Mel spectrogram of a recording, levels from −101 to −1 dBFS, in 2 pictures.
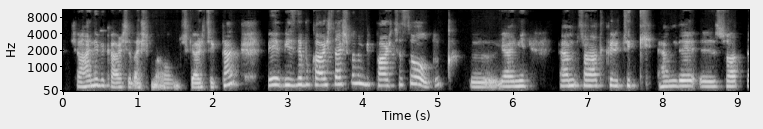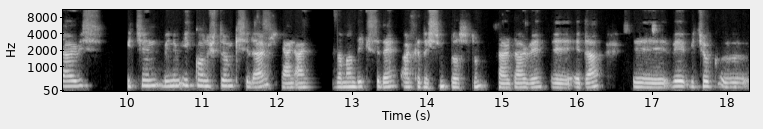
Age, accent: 60-79, native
